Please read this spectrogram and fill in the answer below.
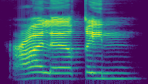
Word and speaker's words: عَلَقٍ: عَلَقٍ. Make sure your عَيْن is not a hamza.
